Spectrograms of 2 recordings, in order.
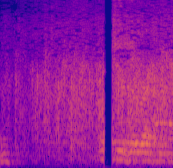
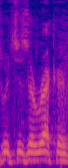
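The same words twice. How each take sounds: First: Which is a record said slowly, each word weighted; slow emphatic repeat. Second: Said in the usual way. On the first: Shown as a demonstration. To the crowd, hammering home the record, slow emphatic repeat. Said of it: "repeats it for emphasis".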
